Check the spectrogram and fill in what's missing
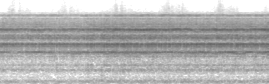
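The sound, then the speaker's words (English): A telephone rings with a steady, shrill electronic tone made of several stacked high pitches, holding at an even loudness for about four seconds with no voices. “your phone's ringing.”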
